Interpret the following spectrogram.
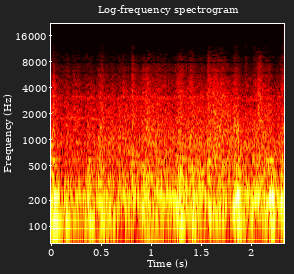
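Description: Junk percussion group beating drums and barrels together in a dense, steady, driving rhythm.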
